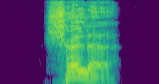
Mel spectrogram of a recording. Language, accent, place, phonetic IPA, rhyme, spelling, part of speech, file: German, Germany, Berlin, [ˈʃœlə], -œlə, schölle, verb, De-schölle.ogg
- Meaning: first/third-person singular subjunctive II of schallen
